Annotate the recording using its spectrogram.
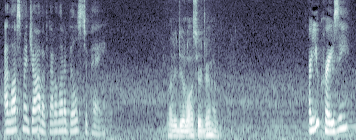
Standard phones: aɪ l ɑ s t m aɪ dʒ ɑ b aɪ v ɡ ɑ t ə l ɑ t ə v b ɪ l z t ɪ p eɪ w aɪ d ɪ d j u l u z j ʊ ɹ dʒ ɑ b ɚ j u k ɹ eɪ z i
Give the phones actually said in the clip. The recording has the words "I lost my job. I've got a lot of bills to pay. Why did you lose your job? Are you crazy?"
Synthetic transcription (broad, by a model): aɪ l ɑ s t m aɪ dʒ ɑ b aɪ v ɡ ɑ t ə l ɑ t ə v b ɪ l z t ɪ p eɪ w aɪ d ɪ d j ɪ l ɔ s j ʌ ɹ dʒ ɑ b ɚ j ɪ k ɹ eɪ z i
